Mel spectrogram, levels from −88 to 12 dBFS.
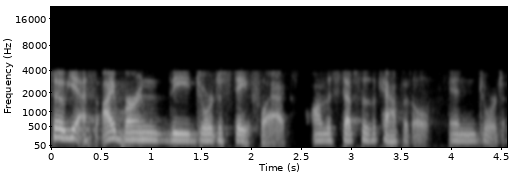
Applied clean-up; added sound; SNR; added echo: neural mask model Resemble Enhance denoiser.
